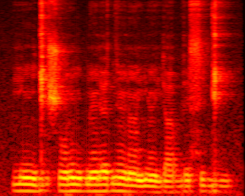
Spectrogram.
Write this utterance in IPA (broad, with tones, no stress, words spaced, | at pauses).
jĩ˨ɡi˨ʃɔ̃˨˦ɾũ˧ ɡ͡bɛ̃˧ɾɛ˦ dɛ̃˦˨ɾã˧jɛ̃˨ ja˨˦be˧si˦ɡi˧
